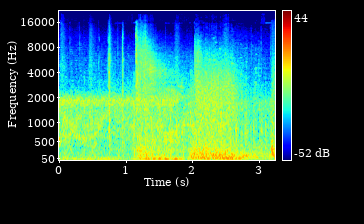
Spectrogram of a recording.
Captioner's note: rocket whooshing; explosions booming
